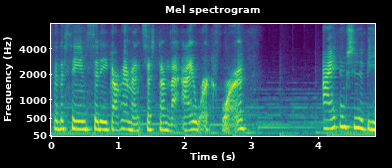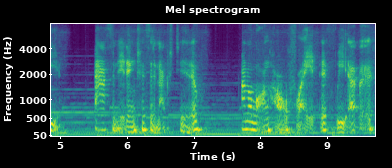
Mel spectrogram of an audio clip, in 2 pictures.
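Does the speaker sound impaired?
Yes: deafness; reads lips, wears cochlear implants; cannot hear anything when implants are off; had speech therapy.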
